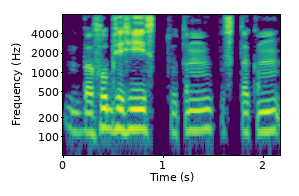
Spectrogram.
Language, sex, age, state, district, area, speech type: Sanskrit, male, 18-30, Karnataka, Chikkamagaluru, rural, spontaneous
